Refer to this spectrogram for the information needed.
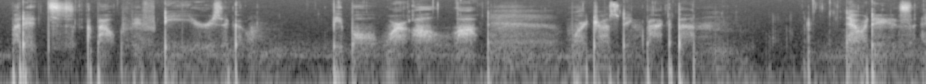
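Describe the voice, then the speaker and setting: ASMR story reader, female. Full close-mic whisper, very unhurried, hushed and deliberate delivery. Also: low-quality recording. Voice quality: breathy whisper. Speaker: ASMR host reading stories. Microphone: close microphone.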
